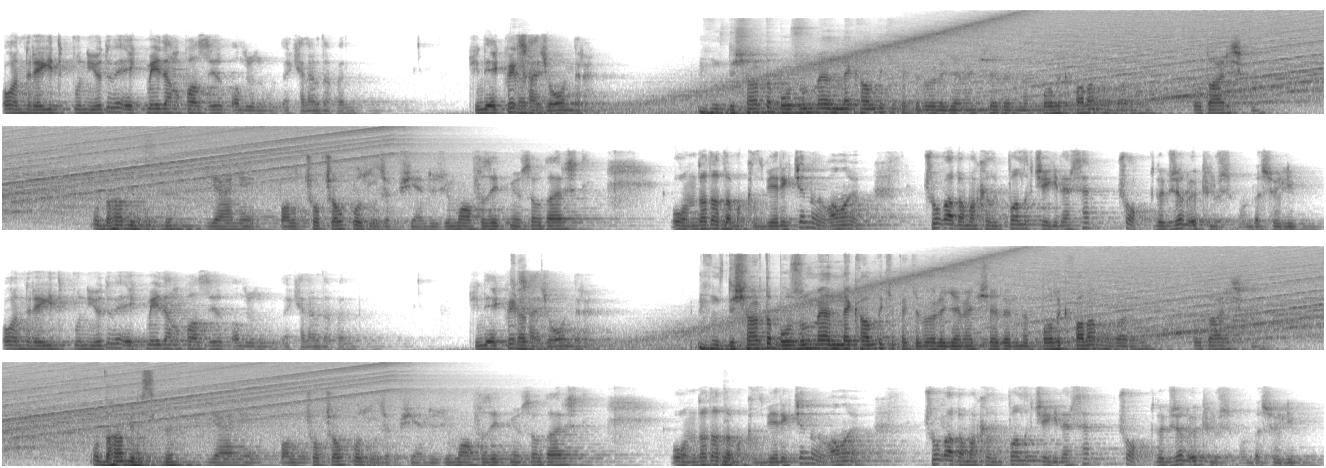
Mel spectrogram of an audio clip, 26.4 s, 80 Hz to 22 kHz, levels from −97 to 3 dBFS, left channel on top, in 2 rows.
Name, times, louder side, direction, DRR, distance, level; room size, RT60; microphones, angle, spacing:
voice 1, 0.0-3.5 4.7-5.9 11.9-12.6 15.0-15.7 16.0-19.0 19.3-19.7 19.9-22.1 22.4-26.3, left 2 dB, 25° left, 12 dB, 0.4 m, -31 dB
sound 1, 3.5-18.0, left 1 dB, 10° left, 1.4 m, -39 dB
voice 2, 7.0-11.5 14.1-15.0 20.4-20.5, right 4 dB, 80° right, 13 dB, 0.5 m, -26 dB
9.6 x 7.8 x 4.0 m, 1.5 s
head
